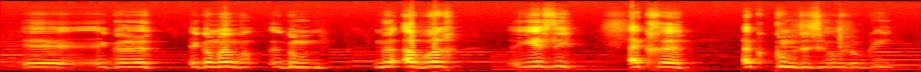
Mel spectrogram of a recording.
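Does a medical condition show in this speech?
Yes: cerebral palsy.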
